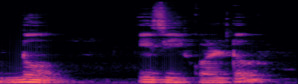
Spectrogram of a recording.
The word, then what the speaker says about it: nu: by small V and we'll pronounce it as Nu new is equal to N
